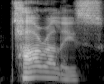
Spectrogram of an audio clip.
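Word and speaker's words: παρ' ἀλλῆς: alles And these two alphas they don't like each other so one of them's going to lose out, get replaced with a apostrophe and pronounce this all one word. parales gais erketai That is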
